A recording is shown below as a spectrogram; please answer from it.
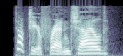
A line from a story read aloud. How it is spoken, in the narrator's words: the Annan woman told Nynaeve impatiently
